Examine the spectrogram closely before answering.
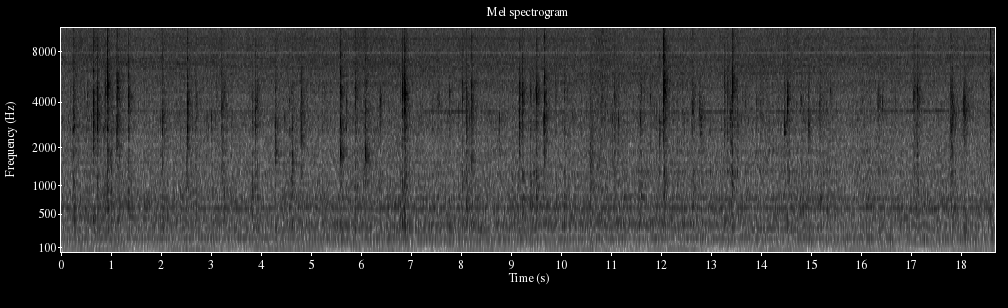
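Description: Model tram locomotive on a Halling motor bogie, with model wagons, running slowly along the layout track: a steady low hum under many irregular small clicks and ticks from the wheels on the track.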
